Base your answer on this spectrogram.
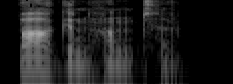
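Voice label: "bargain hunter", British English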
